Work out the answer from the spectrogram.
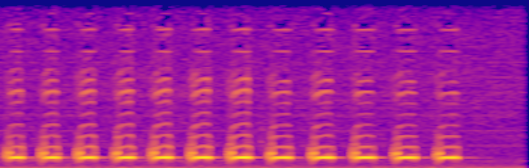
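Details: Rare 'dor tak kowor kowor' song of a local zebra dove: twelve even, ringing coos delivered at a steady rhythm, roughly four per second, then silence.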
